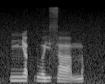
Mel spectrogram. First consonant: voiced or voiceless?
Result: voiced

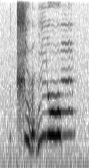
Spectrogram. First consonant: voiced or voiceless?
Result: voiceless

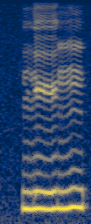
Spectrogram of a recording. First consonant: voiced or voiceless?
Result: voiced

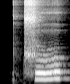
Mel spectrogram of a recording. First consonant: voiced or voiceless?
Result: voiceless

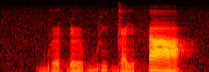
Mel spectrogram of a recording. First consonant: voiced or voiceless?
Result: voiced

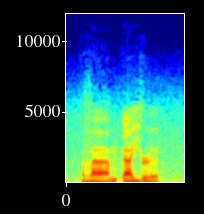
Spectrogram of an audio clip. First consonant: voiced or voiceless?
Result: voiced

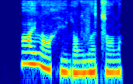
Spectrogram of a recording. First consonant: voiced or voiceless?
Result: voiced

